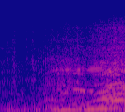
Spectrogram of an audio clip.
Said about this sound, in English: I'm at the main motorcycle market here in Gaza City, and there are literally hundreds of bikes lined up in front of me, many of them for sale.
